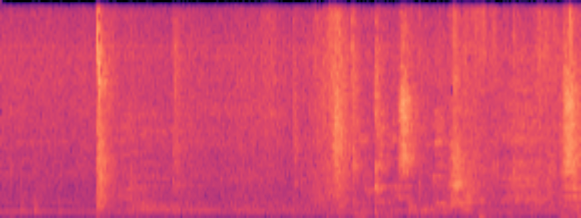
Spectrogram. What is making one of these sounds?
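Clothing rustles as a man handles a shirt.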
